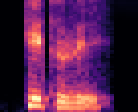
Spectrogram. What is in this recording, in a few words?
"hickory", Indian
